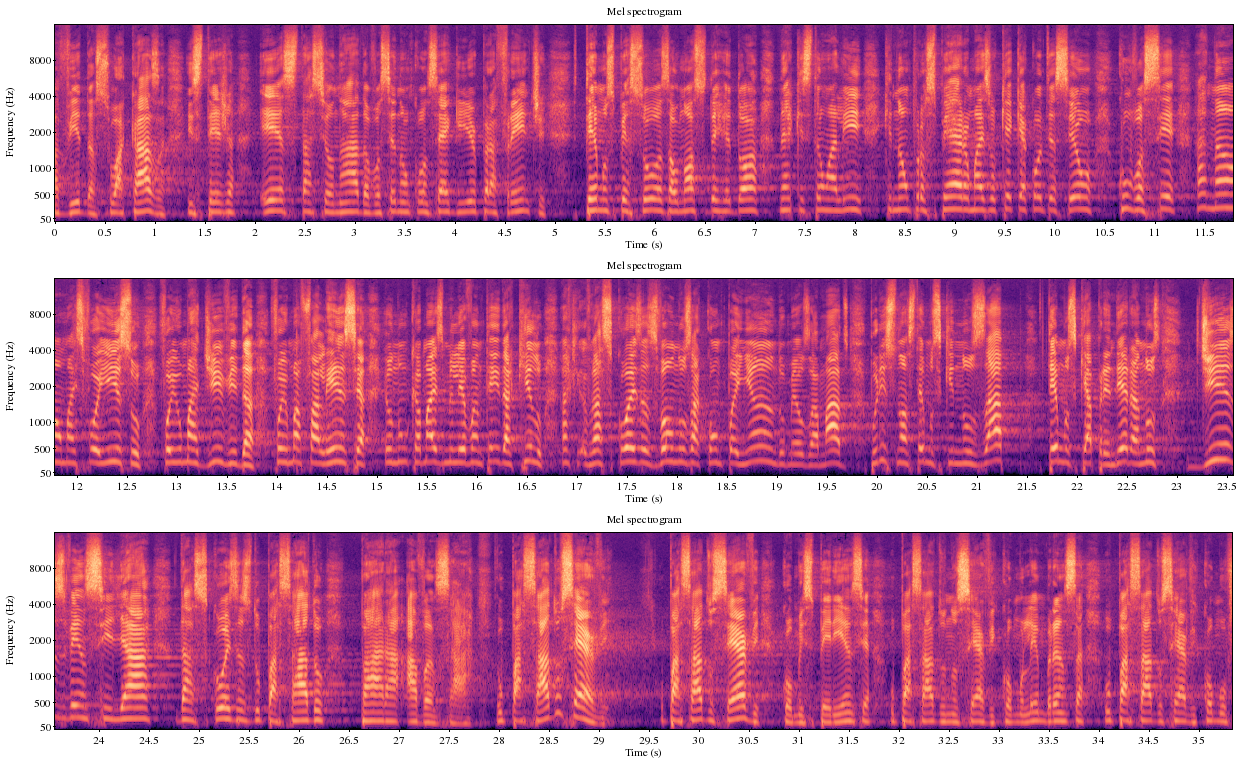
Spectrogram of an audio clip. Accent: Coronel Fabriciano, Minas Gerais, Brazil; born there; eu sou mineiro porque meu pai trouxe minha mãe grávida para ter um filho mineiro, e eu fui esse abençoado, né, que nasci nessa terra aqui, lá em Coronel Fabriciano, e depois todos meus irmãos nasceram no sul

